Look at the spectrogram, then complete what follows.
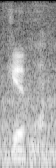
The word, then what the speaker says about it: GIF: It could also be said YIF, but no one's saying that. Well, I'm saying it how the creator of the format says it's pronounced GIF. Like the peanut butter.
